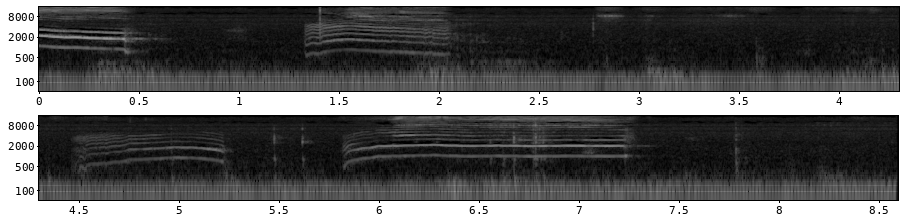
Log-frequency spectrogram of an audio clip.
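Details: Sweet meowing between a British Shorthair mother cat and her tiny newborn kittens as she nurses them; four clear harmonic meows, arched or flat and drawn out, spaced over several seconds above a faint low purr, no music.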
